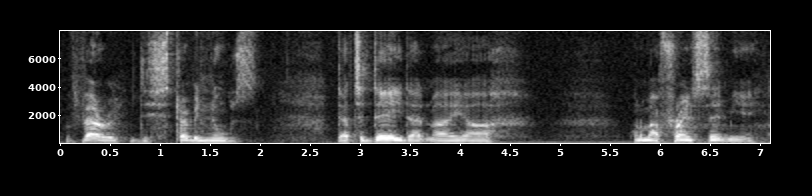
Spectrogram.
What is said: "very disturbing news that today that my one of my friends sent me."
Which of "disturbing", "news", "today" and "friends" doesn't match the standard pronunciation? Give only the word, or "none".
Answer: none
